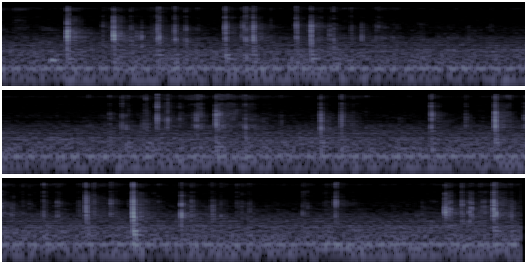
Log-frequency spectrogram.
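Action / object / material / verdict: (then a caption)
tap / fabric-covered tablet keyboard / fabric / none. Fingertips type rapidly on the keys of a slim fabric-covered tablet keyboard, making soft, muffled taps with brief bright clicks over a steady low hum. The keystrokes come in quick irregular bursts and fade almost instantly.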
